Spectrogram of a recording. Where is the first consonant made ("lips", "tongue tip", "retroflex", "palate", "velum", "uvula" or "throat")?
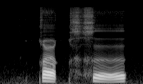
uvula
